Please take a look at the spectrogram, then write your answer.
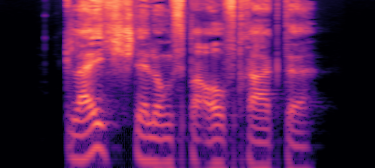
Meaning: female commissioner for equality; woman charged with ensuring that people are treated equally (especially, one charged with ensuring that men and women are treated equally)
- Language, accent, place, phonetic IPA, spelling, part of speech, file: German, Germany, Berlin, [ˈɡlaɪ̯çʃtɛlʊŋsbəˌʔaʊ̯ftʁaːktə], Gleichstellungsbeauftragte, noun, De-Gleichstellungsbeauftragte.ogg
